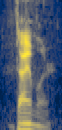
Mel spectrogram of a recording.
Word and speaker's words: Daimler: Volvo no daimler's Mercedes-Benz Daimler it's Daimler but anyways the German anyways um anywho Americans don't pronounce it right anyways uh I've never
